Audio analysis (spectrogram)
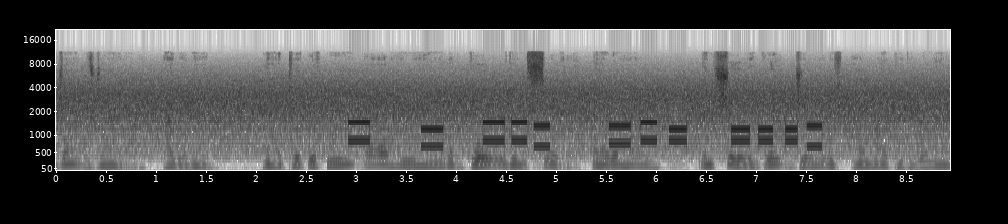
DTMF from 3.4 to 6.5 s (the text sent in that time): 1 992 597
